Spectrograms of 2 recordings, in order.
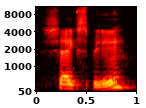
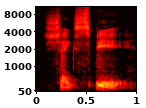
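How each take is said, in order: First: "Shakespeare" with SHAKE emphasized and high; stress on first syllable. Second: "Shakespeare" wrongly stressed as shake-SPEARE; stress on second syllable. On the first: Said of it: "you can hear that it's the first syllable". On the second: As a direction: push the stress onto the end of "Shakespeare". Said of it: "with the stress on the second one". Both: Shown as a demonstration.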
